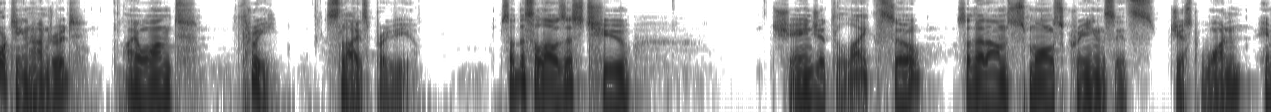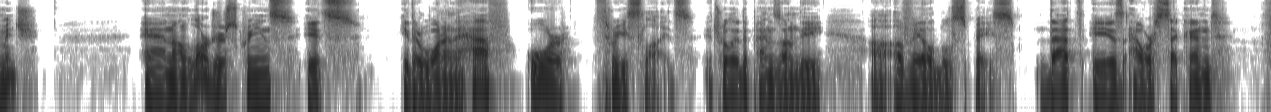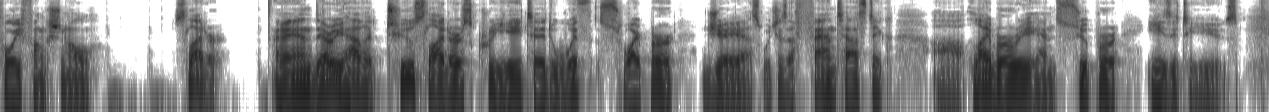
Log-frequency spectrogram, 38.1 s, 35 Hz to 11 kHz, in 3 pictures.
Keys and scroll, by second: 0.0-1.2 typing, 2.3 super+3, 4.1 super+Tab.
